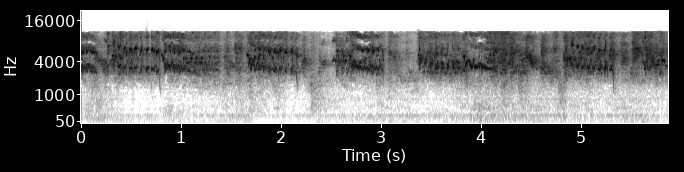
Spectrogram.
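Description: Young lovebirds give a dense, shrill chatter of rapid high chirps, almost nonstop with a few brief pauses, over a faint low hum.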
